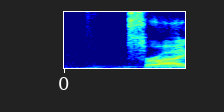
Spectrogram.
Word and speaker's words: Frey: of Desi the pronounce the pronunciation of Frey rhymes with guy fry guy oh right like Glenn Fry formerly of the Eagles same spelling same pronunciation fry guy got it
